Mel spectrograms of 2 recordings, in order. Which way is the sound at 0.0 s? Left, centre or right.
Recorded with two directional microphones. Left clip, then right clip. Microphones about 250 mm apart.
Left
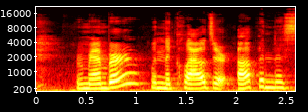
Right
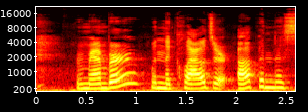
Left.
